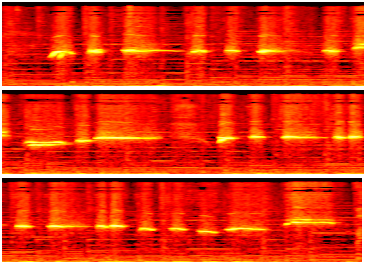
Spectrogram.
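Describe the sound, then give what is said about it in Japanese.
People whistle the main theme of the Christmas song Jingle Bells together, a lively tune of short, rhythmic notes with brief pauses between phrases, clear with no talking. “テーマを一緒に吹いていただく主旋律を吹いていただく形で、はい、ちょっとじゃあワンテーマだけ音程があるので、い、いですか。”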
